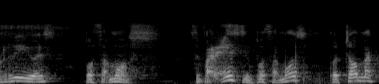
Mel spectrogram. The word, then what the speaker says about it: Potomac: por Washington DC se llama Potomac que se pronuncia Potomac OK Bueno un señor de mu buena intuición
